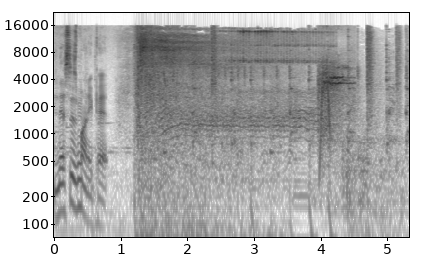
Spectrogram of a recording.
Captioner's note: thunder crashing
